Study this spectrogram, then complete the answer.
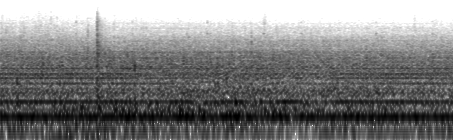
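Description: A tractor engine drones steadily.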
